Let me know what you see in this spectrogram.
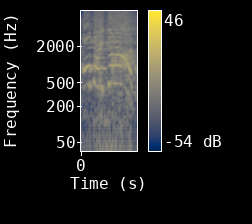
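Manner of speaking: shrieked with delight, very loud and very high. Speaker retelling hearing their lost wallet was returned at a store, retelling own yell. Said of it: "I yell it".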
